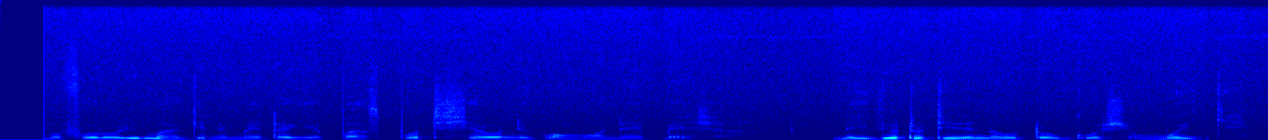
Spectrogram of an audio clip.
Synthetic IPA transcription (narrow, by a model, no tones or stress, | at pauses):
mafɔɾoɾimaɡenɛmɛdaɣiapaspɔtʃiaɔniɣwɔ̰mɔnɛbɛ̰ʃḁ | naiðiɔtutiɾɛnaotɔɡɔʃɔ̰mwiɡe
